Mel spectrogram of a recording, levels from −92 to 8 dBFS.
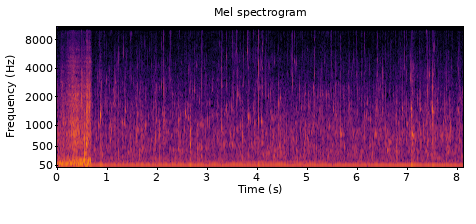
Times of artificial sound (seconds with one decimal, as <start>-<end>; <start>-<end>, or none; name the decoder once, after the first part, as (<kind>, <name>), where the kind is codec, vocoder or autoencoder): none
